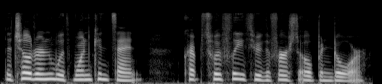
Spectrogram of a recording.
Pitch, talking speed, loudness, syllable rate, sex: 210 Hz, 190 wpm, -19 LUFS, 5.3 syllables/s, female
